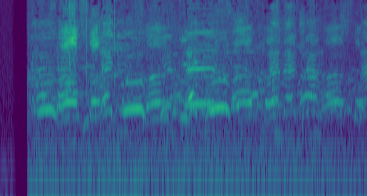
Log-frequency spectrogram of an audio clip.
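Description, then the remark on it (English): A large crowd of hundreds shouts and yells continuously as two men are beaten at Mokolo, a popular neighborhood in Yaounde, Cameroon; many voices overlap into a loud, agitated roar with sharp cries rising above a steady low rumble. “Hundreds of people shout and watch helplessly as a crowd beat two men at Mokolo, a popular neighborhood in Cameroon's capital Yaounde.”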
